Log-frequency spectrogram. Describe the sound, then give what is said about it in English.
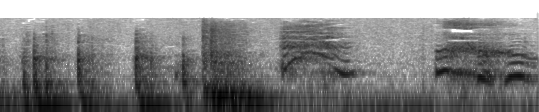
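A door is shut and locked: a quick run of heavy thuds and clunks, followed by a wavering, high-pitched vocal cry. “unlock this door.”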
